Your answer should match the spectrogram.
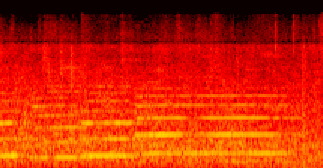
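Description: Brass section of a school marching band playing long held notes, several at once, moving slowly from one chord to the next over crowd murmur.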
